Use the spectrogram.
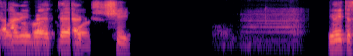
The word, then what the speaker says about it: arrivederci: Non si dice arrivederci, si dice arrivederci, devi dire così proprio veloce, capito?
